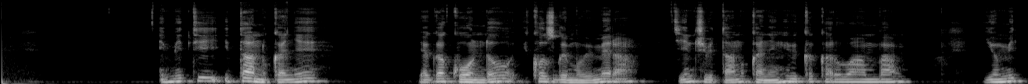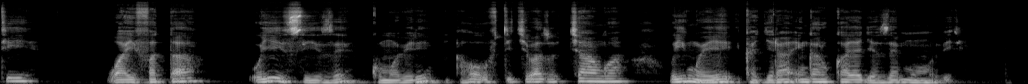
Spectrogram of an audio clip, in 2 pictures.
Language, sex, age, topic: Kinyarwanda, male, 18-24, health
